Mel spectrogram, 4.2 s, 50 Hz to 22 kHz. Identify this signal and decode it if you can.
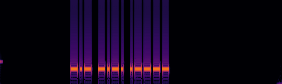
Morse code, heard as a keyed tone, about 34 wpm, 700 Hz. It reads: KC1
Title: USA Call Sign Prefixes - 35wpm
